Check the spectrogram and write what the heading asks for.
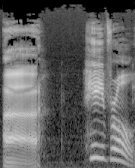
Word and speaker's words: Haverhill: Haverhill. – Yeah, Haverhill, Mass. – And it's spelled Haverhill. – Yeah, it's like Haverhill.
